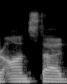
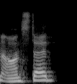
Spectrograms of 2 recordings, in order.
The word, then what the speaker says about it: Onstad: Pat Onstad. It's an A. – Is it? – Yes. O-N-S-T-A-D.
